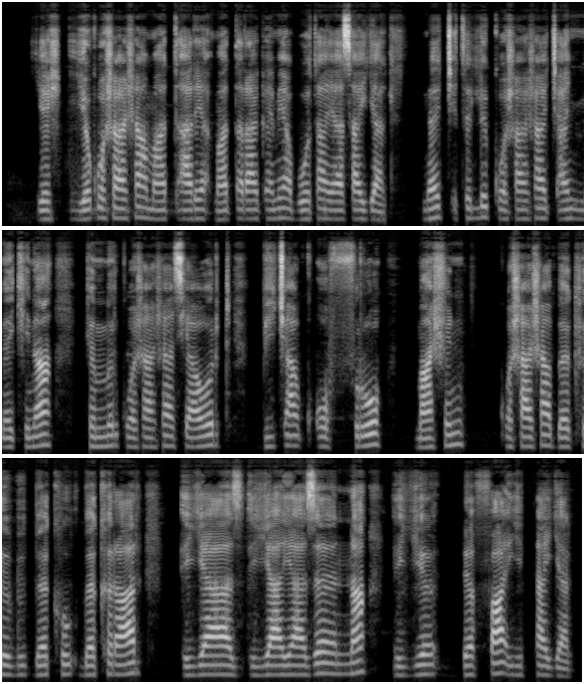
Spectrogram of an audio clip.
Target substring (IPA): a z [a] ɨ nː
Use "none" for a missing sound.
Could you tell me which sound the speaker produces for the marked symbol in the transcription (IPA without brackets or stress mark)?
ə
